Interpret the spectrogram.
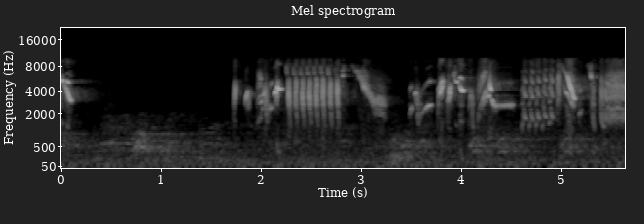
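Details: Singing European goldfinch, 2018: a varied, liquid twittering song broken by a rapid buzzy trill of evenly pulsed notes, then further quick slurred chirps and a second rattling passage, in an otherwise quiet setting.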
